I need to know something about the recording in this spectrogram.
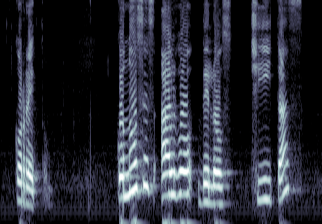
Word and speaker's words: chiítas: algo de los chiítas la palabra chiítas presenta un hiato simple verdad dos vocales cerradas iguales pero la sílaba tónica es la segunda y eso quiere decir que la palabra se entiende como grave una grave que termine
